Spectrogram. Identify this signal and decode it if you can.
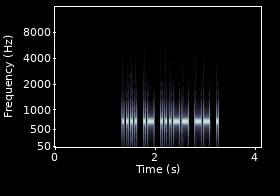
Morse code, heard as a keyed tone, about 27 wpm, 700 Hz. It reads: HA3ME
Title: DXCC-100 Call Signs - 5 Characters - 28wpm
